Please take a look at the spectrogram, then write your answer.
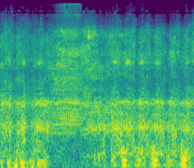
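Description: A donkey's electric toothbrush buzzes steadily as it scrubs a new carpet, a close, loud motor whir with rough scrubbing texture that rises and dips in level.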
